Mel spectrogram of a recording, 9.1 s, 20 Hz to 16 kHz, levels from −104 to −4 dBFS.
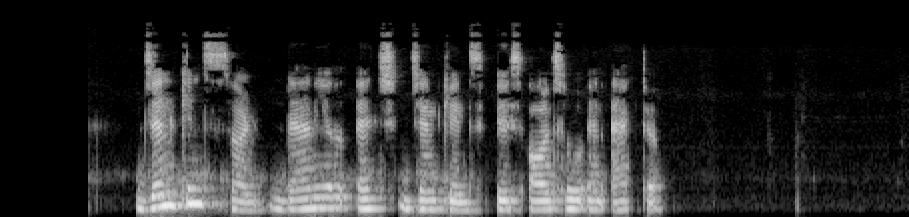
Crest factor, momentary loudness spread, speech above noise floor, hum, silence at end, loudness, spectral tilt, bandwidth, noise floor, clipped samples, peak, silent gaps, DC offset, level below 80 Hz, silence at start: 18 dB; 10 LU; 60 dB; none; 2.5 s; -21 LUFS; -4.5 dB/octave; 9.4 kHz; -80 dBFS; under 0.1%; -4 dBFS; none; under 0.1%; -64 dBFS; 1.35 s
